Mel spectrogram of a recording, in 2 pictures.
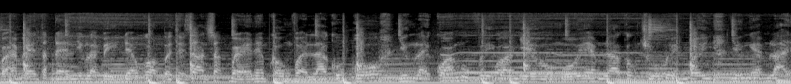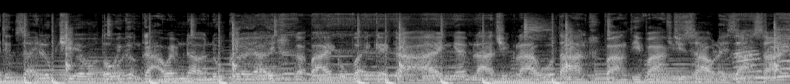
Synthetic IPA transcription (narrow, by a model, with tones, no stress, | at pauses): vaː˨˩ʔɛ˧mɗɛ˧nt̪ə˦˥t̚ɗɛ˧˩nɲɨ˧ŋla̰ː˧˨jɓḭ˧˨ɗɛ̰˧˩wɣɔ̰˧˨nɓəː˧˩jt̪ʰəː˨˩jzaː˧˩nsa˦˥k̚ɓɛ˨˩nʔɛ˧mxə˧wŋ͡mfaː˧˩jlaː˨˩xʊ̰˧˥ŋ͡mɣo̰˧˥ | ɲɨ˧ŋla̰ː˧˨jkwaː˨˦mʊ˨˧˩k͡p̚vḭ˧˨kwaː˧ɲi˨˩əwmo˨˦jʔɛ˧mlaː˨˦kə˧wŋ͡mt͡ɕu˨˦ɓi˨˩ŋ̟mï˧ŋ̟ɲɨ˧ŋʔɛ˧mla̰ː˧˨jt̪ʰɨ˦˥k̚zə̰˧˨jlʊ˦˥k͡p̚t͡ɕi˨˩əwt̪o˨˦jɣɨ̰˧˨əŋɣa̰ː˧˨wʔɛ˧mnəː˧˩nṵ˧˥kɨ˧əjʔə˨˦j | ɣa˨˩p̚ʔaː˧jkʊ̰˧˥ŋ͡mvə̰˧˨jke˧˩kaː˧˩ʔa˧jŋ̟ʔɛ˧mlaː˨˦t͡ɕi˧˩k̚laː˨˧ʔu˨˦ət̪aː˨˩n | vaː˨˩ŋt̪ʰi˨˩vaː˨˩ŋt͡ɕɨ˨˦saː˧wla̰ː˧˨jzaː˧˩saː˧j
